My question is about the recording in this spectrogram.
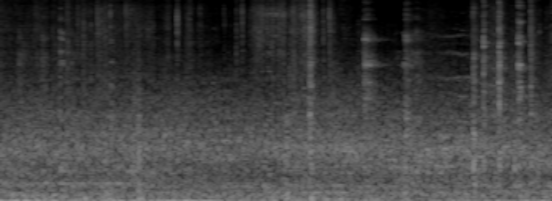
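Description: Ceramic dishes clinking lightly as they are stacked on cupboard shelves, several sharp clinks in the second half, over a steady low hum.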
